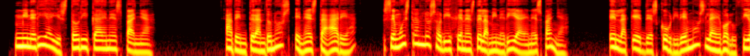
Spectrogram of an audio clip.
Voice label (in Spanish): audioguia; audioguia museo de la mineria; esp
